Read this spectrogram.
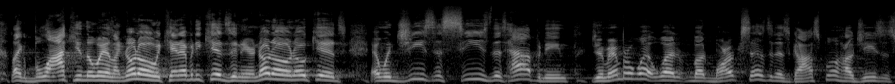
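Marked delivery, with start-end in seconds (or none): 1.2-3.5 loud, fast, higher mock bouncer; bossy guards. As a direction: shoo the kids away like bodyguards. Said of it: "lined up like the Secret Service".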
